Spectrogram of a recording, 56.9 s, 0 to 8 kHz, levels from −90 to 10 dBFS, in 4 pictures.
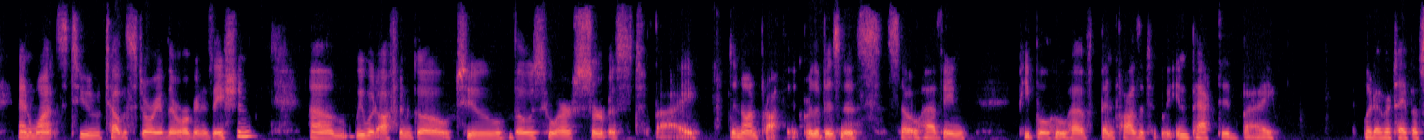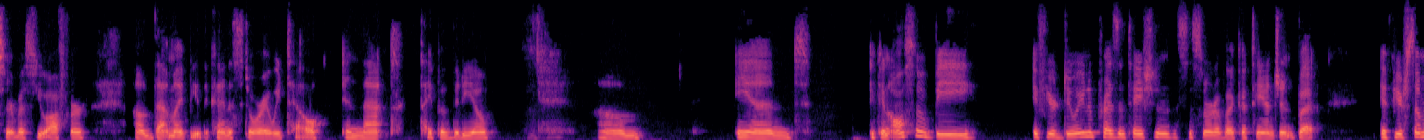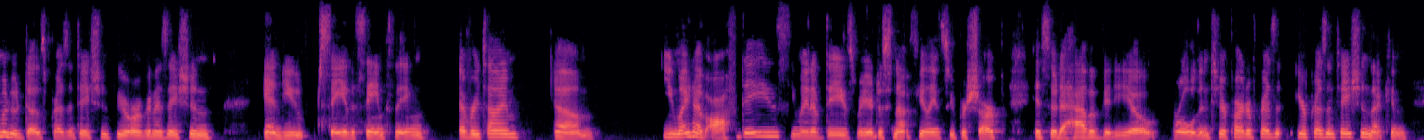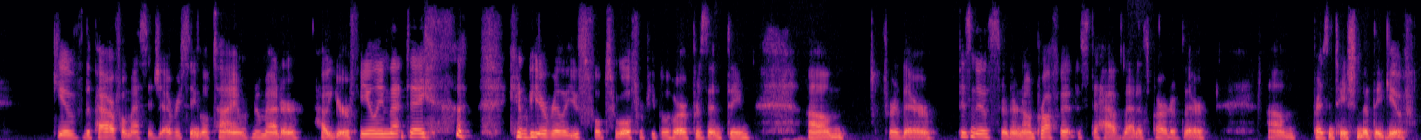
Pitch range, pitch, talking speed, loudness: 165-245 Hz, 185 Hz, 180 wpm, -22 LUFS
